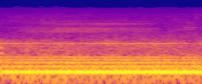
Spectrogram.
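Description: A steady low-pitched drone holding one constant pitch, with no change in pitch or level.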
